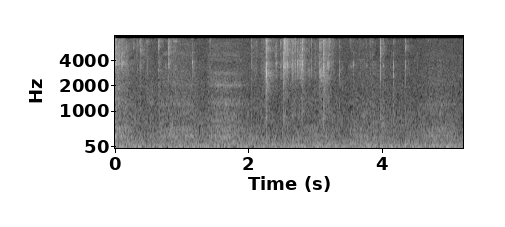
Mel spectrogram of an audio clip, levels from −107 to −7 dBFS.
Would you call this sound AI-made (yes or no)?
no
